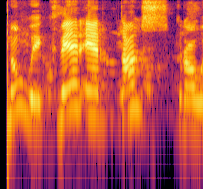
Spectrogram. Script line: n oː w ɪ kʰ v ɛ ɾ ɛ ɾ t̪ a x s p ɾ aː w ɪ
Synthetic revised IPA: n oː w ɪ kʰ v ɛː ɾ ɛ ɾ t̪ a ɣ s k ɾ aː w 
